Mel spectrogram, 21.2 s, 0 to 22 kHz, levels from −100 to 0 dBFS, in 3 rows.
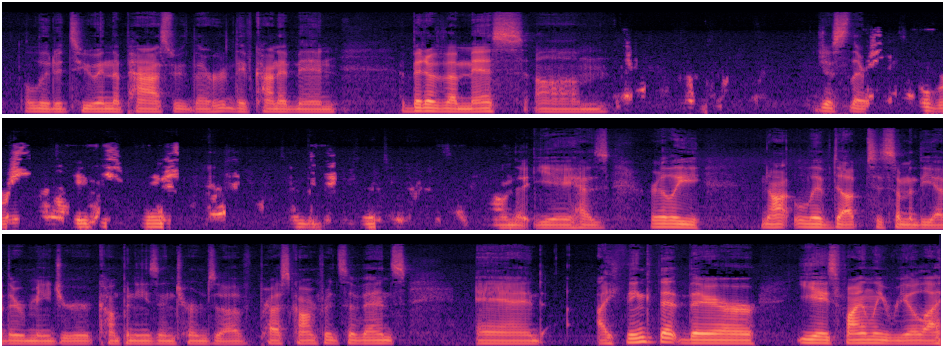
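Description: At 4.59 to 4.86 s, again from 6.09 to 8.87 s and briefly at 9.42 to 9.59 s, the other side's voice leaks through, a second talker running some 5 to 10 dB below the main speech, likely left behind by an incomplete echo canceller.

From 4.85 to 5.65 s and 6.1 to 10.94 s, the speech is suppressed in double talk. The main voice sinks by up to about 30 dB, likely while the far side plays over the loudspeaker.

Between 12.2 and 13.8 s a raspy 60 Hz mains buzz sits about 35 dB below the signal. Its sharp upper harmonics distinguish it from a smooth hum.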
